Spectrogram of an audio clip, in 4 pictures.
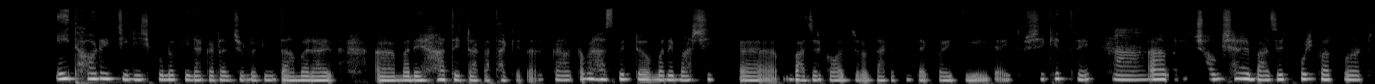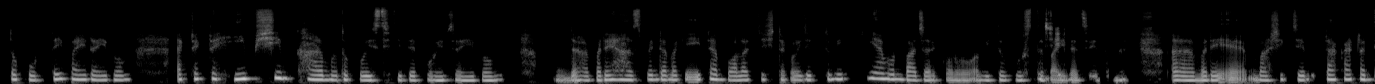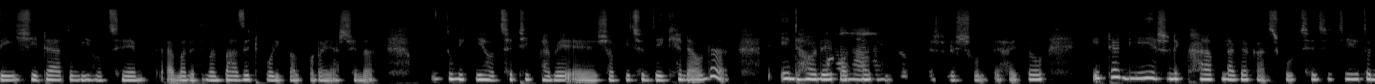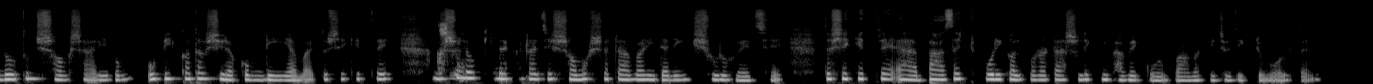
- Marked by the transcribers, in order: unintelligible speech; other background noise
- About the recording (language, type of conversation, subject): Bengali, advice, কেনাকাটায় বাজেট ছাড়িয়ে যাওয়া বন্ধ করতে আমি কীভাবে সঠিকভাবে বাজেট পরিকল্পনা করতে পারি?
